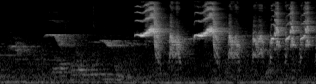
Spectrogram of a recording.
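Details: Oriental magpie-robin (kacer) gives soft drawn-out whistles, then loud harsh rasping bursts and rapid chattering notes; faint low hum in the background.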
